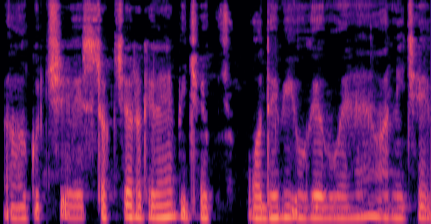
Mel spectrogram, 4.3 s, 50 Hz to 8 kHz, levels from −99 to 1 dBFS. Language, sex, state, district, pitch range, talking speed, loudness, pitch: Hindi, male, Uttarakhand, Uttarkashi, 140-155 Hz, 220 wpm, -31 LUFS, 145 Hz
